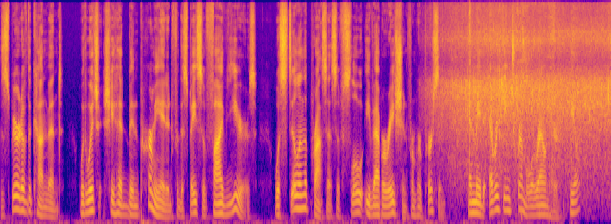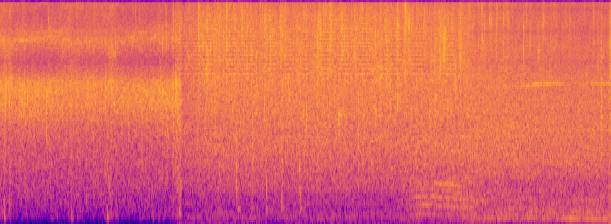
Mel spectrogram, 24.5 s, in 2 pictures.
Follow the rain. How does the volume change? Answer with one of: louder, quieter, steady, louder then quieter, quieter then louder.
steady.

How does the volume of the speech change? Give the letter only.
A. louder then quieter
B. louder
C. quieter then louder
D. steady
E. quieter
D.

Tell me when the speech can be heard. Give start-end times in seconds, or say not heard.
0.0-11.6.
